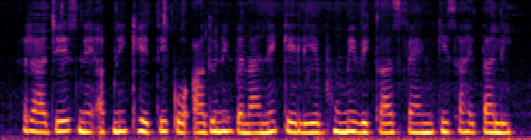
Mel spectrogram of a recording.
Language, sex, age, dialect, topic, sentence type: Hindi, female, 18-24, Garhwali, banking, statement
